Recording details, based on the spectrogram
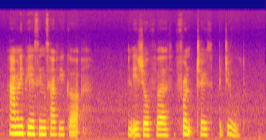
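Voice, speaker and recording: A woman with a fairly low pitch and a dark, mellow tone speaks with fairly even intonation. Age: 20s. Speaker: weight-loss vlogger. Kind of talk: casual Q&A vlog.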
